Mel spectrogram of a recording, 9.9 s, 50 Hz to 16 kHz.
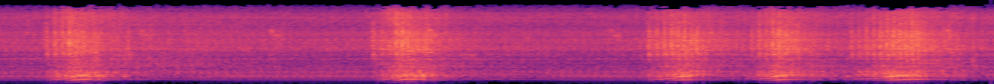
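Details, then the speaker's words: Mazdaspeed Miata on a fully cold start, hood open: repeated sharp, deep knocking bursts every second or two; the knock almost disappears once warm, and the owner suspects a failed rod bearing. "okay so this is my u4 Mazda speed Miata which I suspect has a failed rod bearing so right now the car is completely cold got the hood open so I'm going to start the car walk around let you guys hear the sound"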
